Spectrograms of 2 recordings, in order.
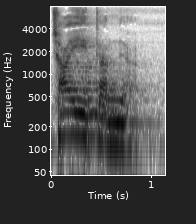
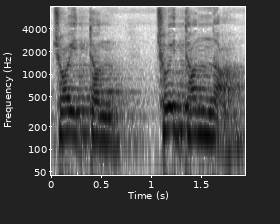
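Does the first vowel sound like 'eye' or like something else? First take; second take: eye; something else. First: The first vowel sounds like the word 'eye'. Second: The first vowel does not sound like 'eye'. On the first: "when we see AI in Sanskrit, that should be pronounced something like I" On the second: "In Bengali it's pronounced Chaitanya"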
